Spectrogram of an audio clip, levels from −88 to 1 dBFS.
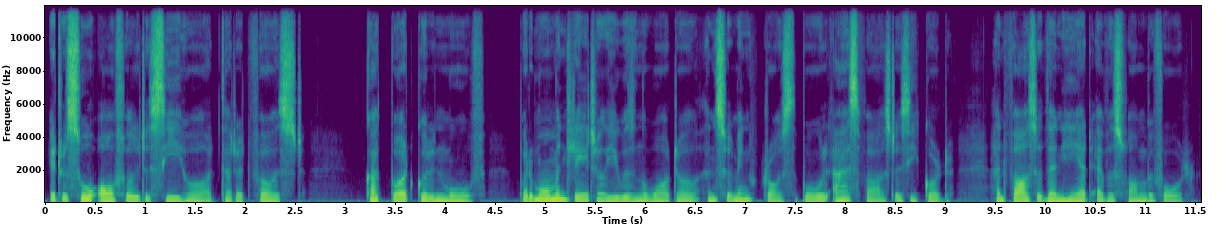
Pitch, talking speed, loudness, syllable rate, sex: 185 Hz, 210 wpm, -20 LUFS, 5.2 syllables/s, female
